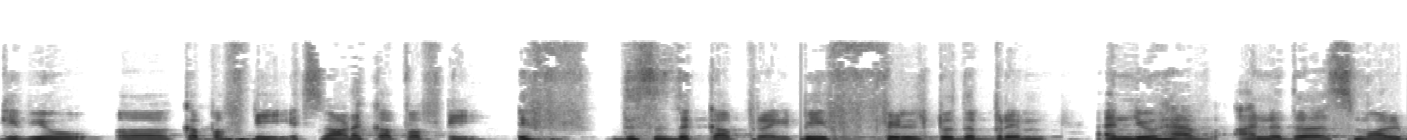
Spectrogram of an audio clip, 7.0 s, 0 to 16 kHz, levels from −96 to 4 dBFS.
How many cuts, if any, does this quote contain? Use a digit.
3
